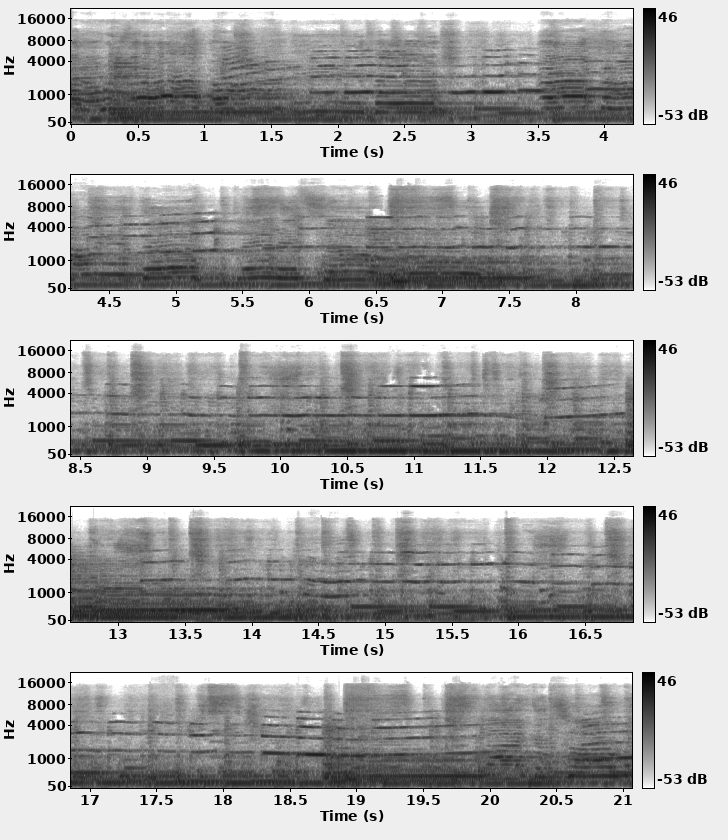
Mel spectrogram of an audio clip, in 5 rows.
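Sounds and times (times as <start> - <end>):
electric guitar: 0.0 - 21.0
steady bass line: 0.0 - 21.0.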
